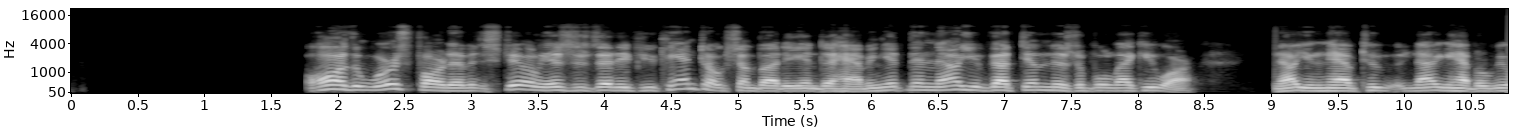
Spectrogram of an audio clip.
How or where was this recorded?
video call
